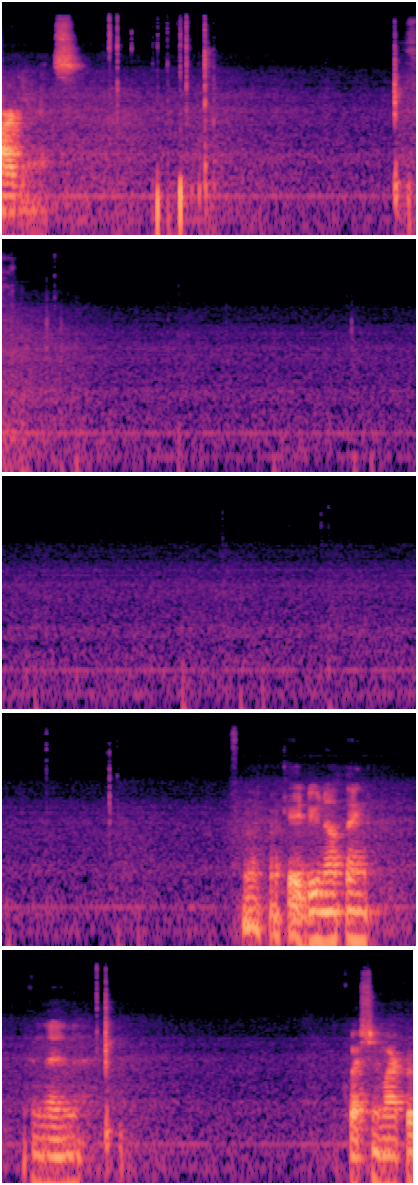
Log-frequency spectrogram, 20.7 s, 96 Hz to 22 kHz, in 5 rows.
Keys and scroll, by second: 1.1 Escape, 1.6 shift+;, 2.0 Return, 4.7 super+r, 7.6 super+r, 10.6 super+r, 13.5 super+r.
